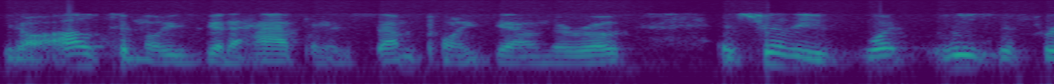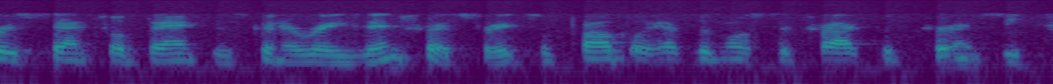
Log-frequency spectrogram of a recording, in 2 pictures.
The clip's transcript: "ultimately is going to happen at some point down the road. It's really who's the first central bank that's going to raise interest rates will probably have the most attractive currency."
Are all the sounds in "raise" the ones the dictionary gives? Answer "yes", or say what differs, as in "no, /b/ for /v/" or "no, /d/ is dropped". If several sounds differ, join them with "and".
yes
